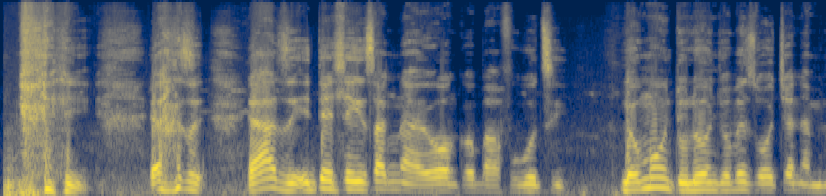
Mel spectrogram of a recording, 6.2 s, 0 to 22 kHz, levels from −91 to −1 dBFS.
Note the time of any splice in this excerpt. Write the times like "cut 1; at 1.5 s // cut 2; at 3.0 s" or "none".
none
